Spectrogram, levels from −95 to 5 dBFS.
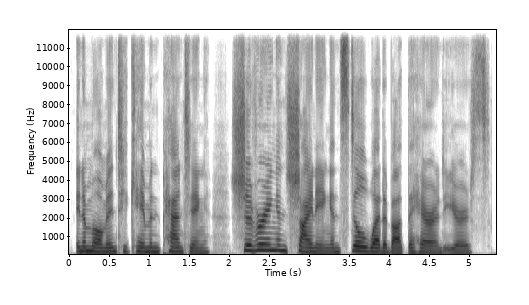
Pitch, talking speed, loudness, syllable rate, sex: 220 Hz, 200 wpm, -17 LUFS, 5.0 syllables/s, female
